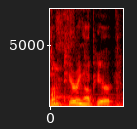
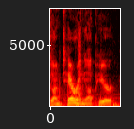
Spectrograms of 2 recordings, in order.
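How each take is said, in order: First: Tearing has the vowel of fear. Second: Tearing has the vowel of care. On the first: Being moved to tears. "Kevin says I'm tearing up here. That was beautiful" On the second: Being ripped apart. "Unless we pronounce it the other way"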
